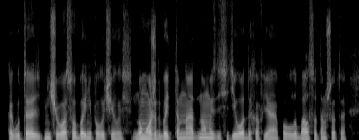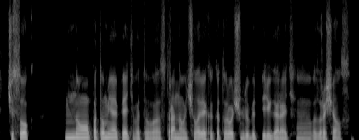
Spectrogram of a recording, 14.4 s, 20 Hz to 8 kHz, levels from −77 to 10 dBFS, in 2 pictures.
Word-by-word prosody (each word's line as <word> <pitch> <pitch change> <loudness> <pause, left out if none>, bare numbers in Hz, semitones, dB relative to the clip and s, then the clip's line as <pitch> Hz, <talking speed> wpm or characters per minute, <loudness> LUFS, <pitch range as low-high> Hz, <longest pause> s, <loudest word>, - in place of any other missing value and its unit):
как 90 - 0
будто 100 -2 +3
ничего 95 +1 +3
особо 95 -1 +2
и - - 0
не 90 - 0
получилось. 90 -3 -2
Ну, 130 +9 +2
может 155 -9 +4
быть, 105 -1 +2
там 90 0 -1
на 95 0 +3
1 95 +1 +1
из 90 - -1
10 90 +2 -5
отдыхов 90 -1 0
я 85 -3 -1
поулыбался 95 - 0
там 100 -1 -4
что-то 95 0 -5 0.4
часок, 95 -2 +1 0.6
но 105 0 +3
потом 105 +3 0
я 105 -1 +3
опять 95 -4 0
в 80 - -7
этого 85 0 -3
странного 85 -1 -2
человека, 95 +6 0
который 90 -1 -1
очень 85 -2 -4
любит 85 -2 -4
перегорать, 85 -1 -1
а, 90 0 -9
возвращался. 90 +1 -4
95 Hz, 145 wpm, -25 LUFS, 90-100 Hz, 0.6 s, может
